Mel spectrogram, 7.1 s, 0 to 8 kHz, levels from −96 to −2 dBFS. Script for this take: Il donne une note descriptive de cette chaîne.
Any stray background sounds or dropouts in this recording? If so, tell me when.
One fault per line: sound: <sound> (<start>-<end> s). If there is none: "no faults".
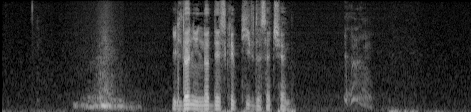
sound: whoosh (1.1-2.1 s)
sound: cough (5.1-5.7 s)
